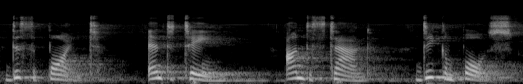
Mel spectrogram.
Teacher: the last syllable or the third syllable is the most prominent syllable hence the last syllable receives the primary accent but there is another prominent syllable in these words but a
